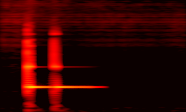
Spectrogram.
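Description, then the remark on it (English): The Siri voice assistant's activation chime on a smartphone that has just been turned on: two quick electronic tones close together, bright, with a short ringing tail that fades within half a second. No one speaks. “let me just turn my phone on. Right, I'm going to try and see. Does Siri sound like Loco?”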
